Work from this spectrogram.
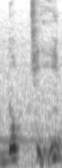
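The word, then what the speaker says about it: nocti: 녹티. 녹티. 여러분 녹티는요. 뭐를 나타낸다고요? 야간을 나타내는 어근이에요. 어근. 녹. 녹지 여기는 여러분 연결모 연결 모음이 오가 아니라 i를 사용을 했어요. 아이 왜 발음하기 편하라고 했어요.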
